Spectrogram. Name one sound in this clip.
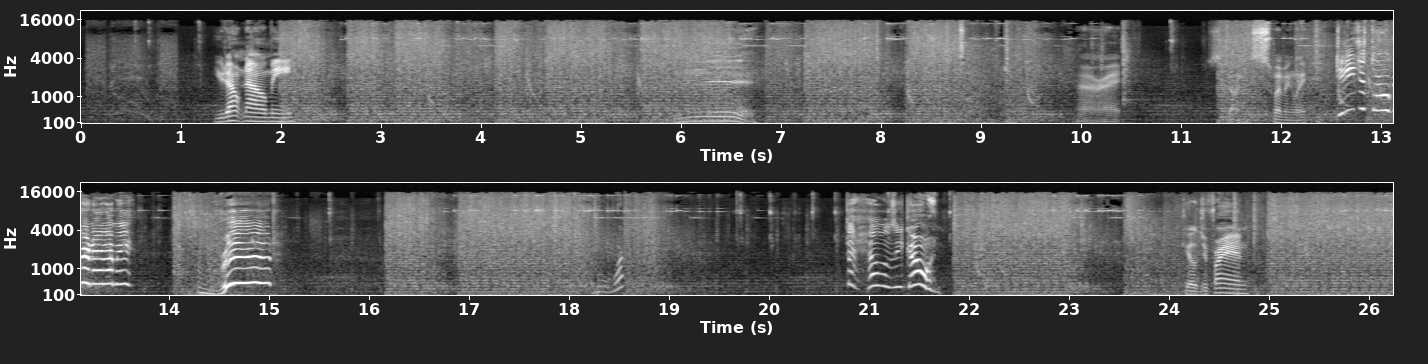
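A rifle fires in short bursts.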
